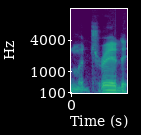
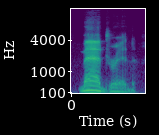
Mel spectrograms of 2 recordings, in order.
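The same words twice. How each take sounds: First: Madrid is said the Spanish way. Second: Madrid is said the local Iowa way. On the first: This is how outsiders name the town. The speaker calls it wrong. "no, it's not called Madrid" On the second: This is how the locals name the town. The speaker calls it right. "the way they do in Iowa"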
